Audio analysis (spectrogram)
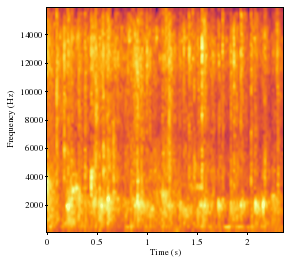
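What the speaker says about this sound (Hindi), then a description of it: "तालियां" A seminar audience breaks into loud, dense applause, steady clapping that fills the whole stretch, with voices speaking over it.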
